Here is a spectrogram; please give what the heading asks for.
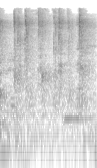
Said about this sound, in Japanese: ありがとうございます。拍手をもらうほどのことじゃないんですけども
